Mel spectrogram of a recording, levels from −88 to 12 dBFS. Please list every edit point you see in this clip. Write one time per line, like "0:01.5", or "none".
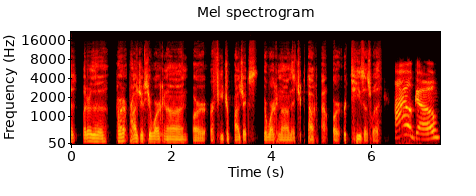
none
